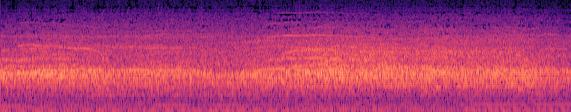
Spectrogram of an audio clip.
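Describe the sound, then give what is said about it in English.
A crowd-surge cheer plays on a live radio show first thing on a Monday morning. The crowd cheers and whoops continuously in a dense wash of voices that swells slightly midway and stays loud and steady throughout, with no clear individual speech. “It's always nice to get a crowd surge like that first thing Monday morning, right?”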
